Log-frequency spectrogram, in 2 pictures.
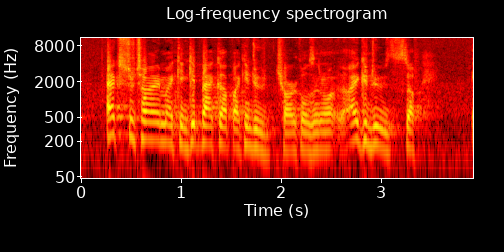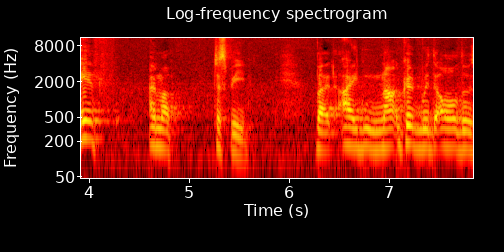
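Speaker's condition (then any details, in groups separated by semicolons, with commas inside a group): No condition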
